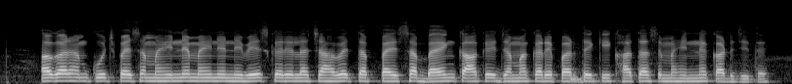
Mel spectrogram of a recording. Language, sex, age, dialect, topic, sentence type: Magahi, male, 51-55, Central/Standard, banking, question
